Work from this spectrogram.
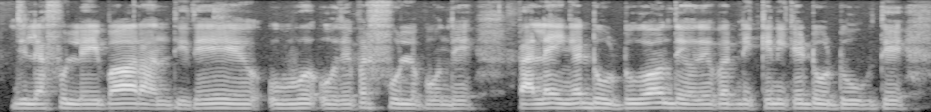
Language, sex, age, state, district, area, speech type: Dogri, male, 18-30, Jammu and Kashmir, Samba, rural, spontaneous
